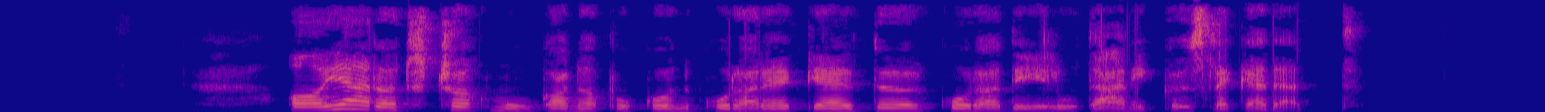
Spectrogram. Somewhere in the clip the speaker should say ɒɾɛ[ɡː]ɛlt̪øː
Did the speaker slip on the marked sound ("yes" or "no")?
no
